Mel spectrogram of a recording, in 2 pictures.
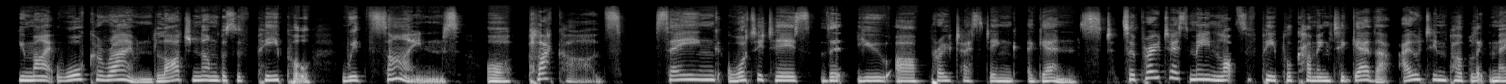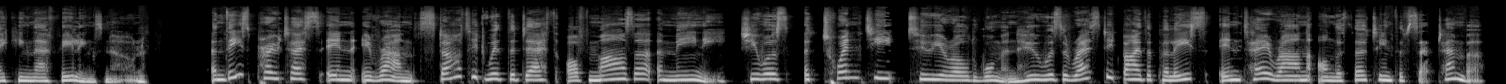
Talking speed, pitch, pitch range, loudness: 130 wpm, 195 Hz, 165-220 Hz, -19 LUFS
